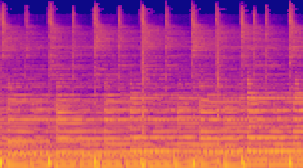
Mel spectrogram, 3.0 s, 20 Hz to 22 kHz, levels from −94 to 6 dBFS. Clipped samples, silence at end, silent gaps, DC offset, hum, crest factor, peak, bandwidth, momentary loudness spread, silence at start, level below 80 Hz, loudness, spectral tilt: 0.2%; 0 s; none; under 0.1%; none; 14 dB; 0 dBFS; over 20 kHz; 2 LU; 0 s; -22 dBFS; -16 LUFS; -5.5 dB/octave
